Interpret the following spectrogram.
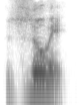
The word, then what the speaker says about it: zoé: Et en grec, pour dire la vie de Dieu ou la vie éternelle, on se sert du même mot que l'on prononce Zoé. Z O E.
